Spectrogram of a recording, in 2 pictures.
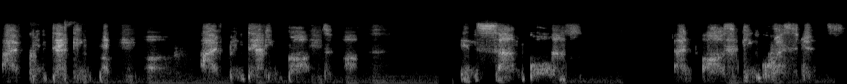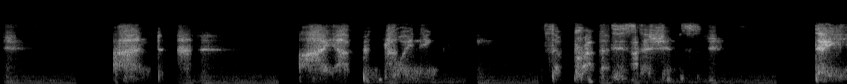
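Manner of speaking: whispered speech. Asked to whisper a while, the speaker reports on their week, whispering. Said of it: "Let's whisper a while".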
